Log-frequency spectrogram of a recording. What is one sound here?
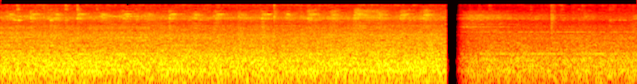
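Tyres roar on a highway.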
